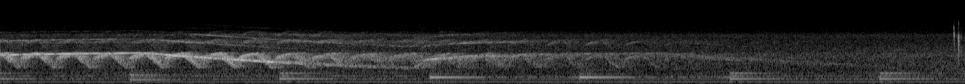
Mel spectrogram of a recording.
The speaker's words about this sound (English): was an ambulance passing by outside my window.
